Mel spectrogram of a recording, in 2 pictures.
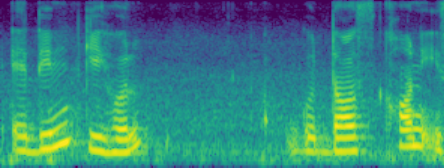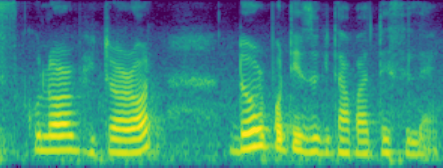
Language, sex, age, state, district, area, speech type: Assamese, female, 30-45, Assam, Lakhimpur, rural, spontaneous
